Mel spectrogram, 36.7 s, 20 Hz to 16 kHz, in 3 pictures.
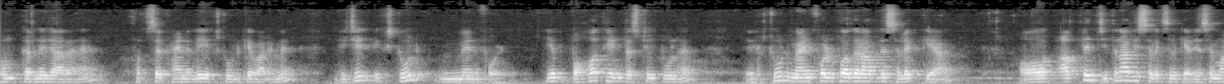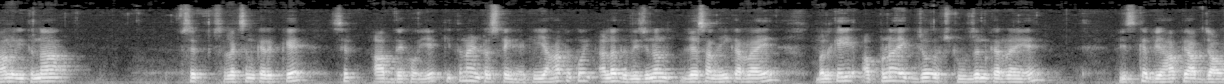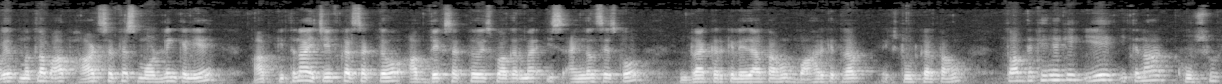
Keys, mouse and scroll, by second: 0.0-1.4 shift+middle drag, 1.4-4.5 drag, 9.0 scroll down 2, 9.2 middle click, 9.6-10.1 scroll up 2, 10.1 shift+middle click, 10.5 scroll up 1, 10.8-12.0 shift+middle drag, 12.0 click, 12.9 shift+click, 13.4 shift+click, 13.9-15.5 middle drag, 15.5 click, 19.4-20.4 middle drag, 20.4 click, 21.1 shift+click, 21.9 shift+click, 22.4-23.5 middle drag, 23.5 click, 25.1 middle click, 25.5 scroll, 25.7-26.9 shift+middle drag, 26.9 click, 27.7 shift+click, 28.7 shift+click, 29.5 shift+click, 30.2 shift+click, 31.3 click, 33.7 scroll, 34.0-35.3 middle drag, 35.3 scroll, 35.6-36.7 shift+middle drag.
